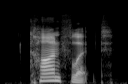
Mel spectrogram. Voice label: "conflict", english

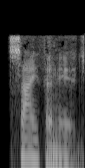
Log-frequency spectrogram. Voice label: "siphonage", words

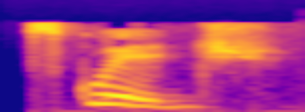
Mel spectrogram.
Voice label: "squidge", English

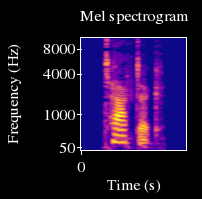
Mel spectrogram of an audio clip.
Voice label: "tactic", English

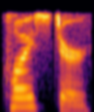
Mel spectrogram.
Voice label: "cloister", English

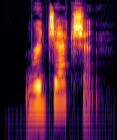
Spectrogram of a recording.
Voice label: "rejection", spelling voice

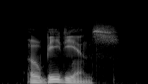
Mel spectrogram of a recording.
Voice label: "obedience", voice, spelling

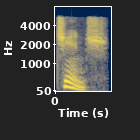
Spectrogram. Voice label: "chinch", English

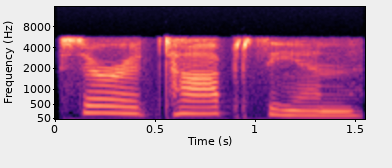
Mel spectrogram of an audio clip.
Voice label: "ceratopsian", English

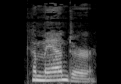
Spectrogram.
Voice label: "commander", voice

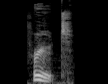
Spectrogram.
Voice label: "fruit", English voice, spelling

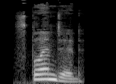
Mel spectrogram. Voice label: "splendid", voice

